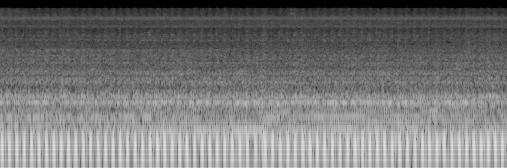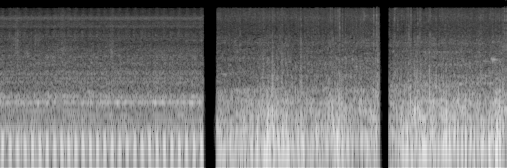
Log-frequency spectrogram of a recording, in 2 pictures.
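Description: Motorcycle engine idling steadily with an even, rapid beat. Near the end, after two brief cuts, the bike is under way on a rough dirt track, its engine running under wind noise on the microphone.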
